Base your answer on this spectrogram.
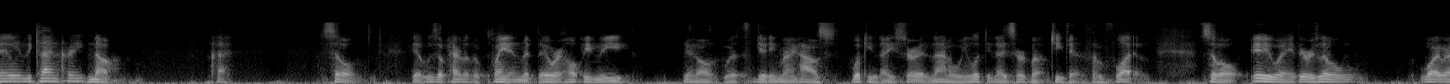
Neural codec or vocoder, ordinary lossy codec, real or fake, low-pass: codec, 16 kHz, 0.5 kbps, FreqCodec, larger model; AAC, 32 kbps; fake; 7.2 kHz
